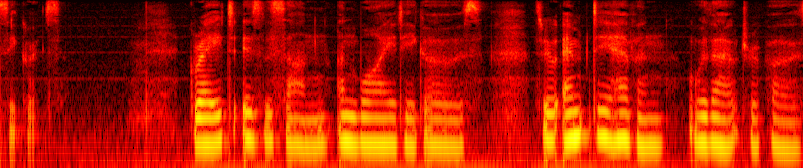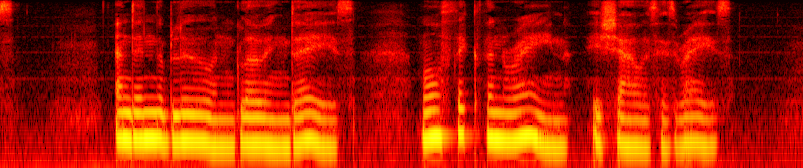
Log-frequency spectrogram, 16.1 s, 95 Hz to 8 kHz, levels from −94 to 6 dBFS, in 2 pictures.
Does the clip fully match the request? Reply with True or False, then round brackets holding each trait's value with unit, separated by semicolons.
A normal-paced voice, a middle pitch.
False (100 wpm; 180 Hz)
